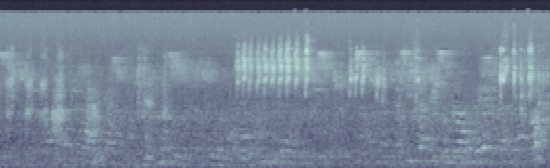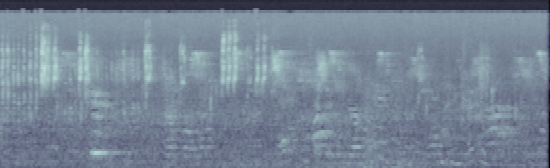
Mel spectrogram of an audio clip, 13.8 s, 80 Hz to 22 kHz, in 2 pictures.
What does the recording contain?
House Martin 2
The harsh sounds of house martins nesting under eaves in the delightful French village of Collobrieres.
bird, field-recording, house-martin, martin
